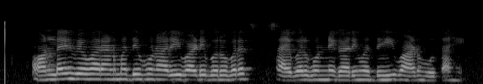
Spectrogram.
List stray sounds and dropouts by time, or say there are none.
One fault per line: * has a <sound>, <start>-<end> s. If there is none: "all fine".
all fine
